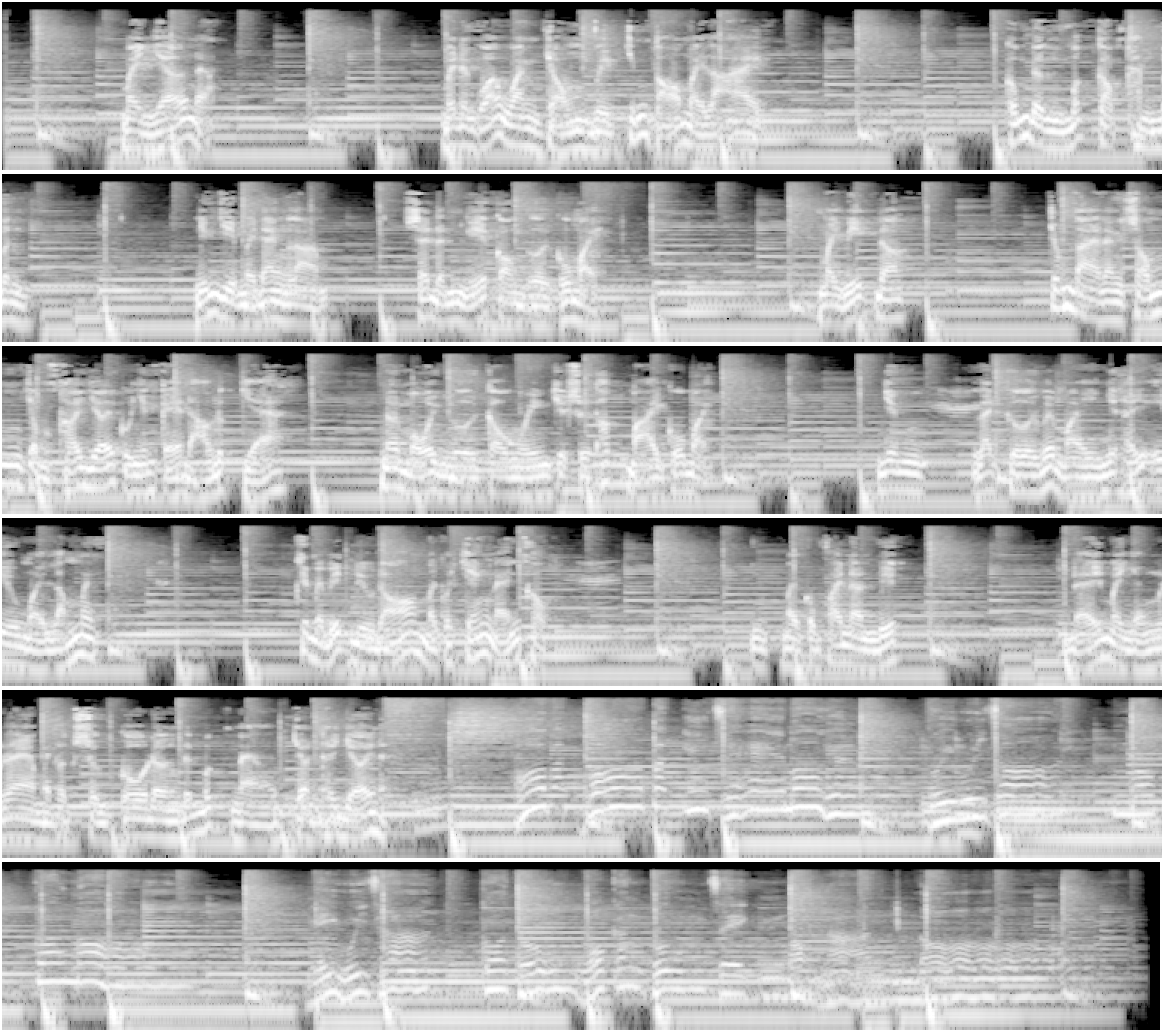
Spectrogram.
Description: giọng đọc òm òm nhưg mà lại hay và họp với câu từ ! 😊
